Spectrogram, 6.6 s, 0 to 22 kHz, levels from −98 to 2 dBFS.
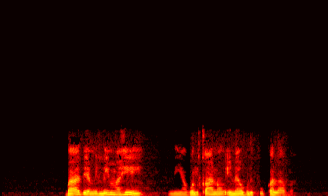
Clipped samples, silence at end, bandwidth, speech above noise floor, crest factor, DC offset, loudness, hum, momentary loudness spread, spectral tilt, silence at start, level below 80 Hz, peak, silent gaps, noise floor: under 0.1%; 0.85 s; 7.6 kHz; 55 dB; 20 dB; under 0.1%; -30 LUFS; none; 12 LU; -8.5 dB/octave; 1.3 s; -70 dBFS; -12 dBFS; none; -85 dBFS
